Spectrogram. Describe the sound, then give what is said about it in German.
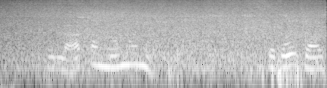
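A mountain stream in a gorge rushes steadily beneath wooden bridges and footbridges, its broad, constant hiss filling the background while a man's voice speaks briefly over the flowing water. “Unter den Brücken und Stegen strömt es. Der Bach rauscht.”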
